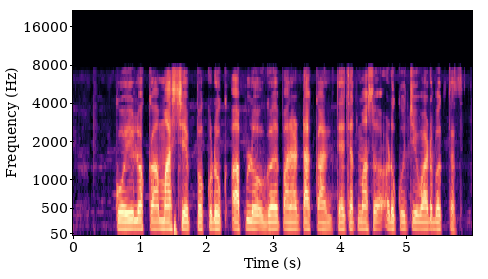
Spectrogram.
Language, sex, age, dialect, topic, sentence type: Marathi, male, 18-24, Southern Konkan, agriculture, statement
